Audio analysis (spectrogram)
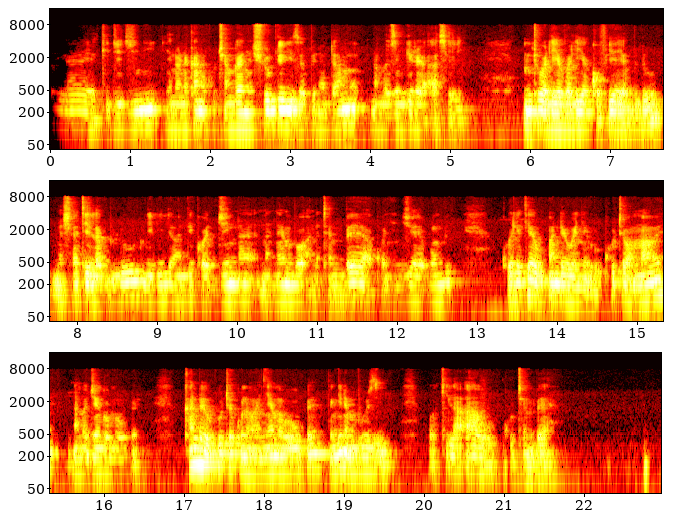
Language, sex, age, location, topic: Swahili, male, 25-35, Mombasa, government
